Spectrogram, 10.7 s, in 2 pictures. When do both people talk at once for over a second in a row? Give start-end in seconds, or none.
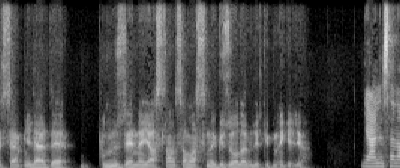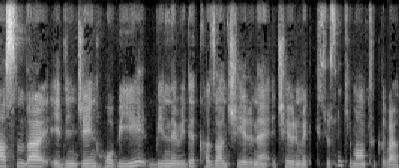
none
